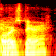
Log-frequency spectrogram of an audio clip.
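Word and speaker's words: Forsberg: Did you not see the Swedish pronunciation in the on those guys and apparently everyone's been saying Philip Forsber's name wrong. It's Forsber. Forsber.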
